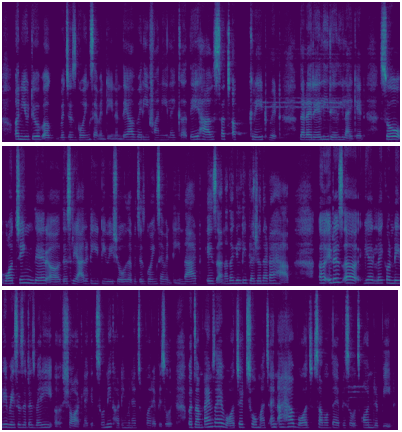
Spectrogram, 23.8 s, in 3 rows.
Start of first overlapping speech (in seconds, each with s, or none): none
